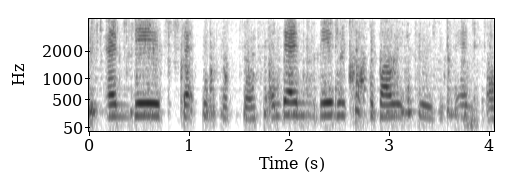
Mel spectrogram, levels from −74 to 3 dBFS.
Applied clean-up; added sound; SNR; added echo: neural mask model RNNoise.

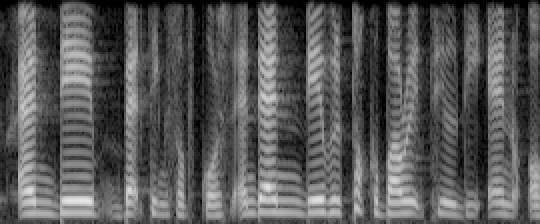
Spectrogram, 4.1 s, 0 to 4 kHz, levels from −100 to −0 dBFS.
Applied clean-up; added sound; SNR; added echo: none; none; none; none.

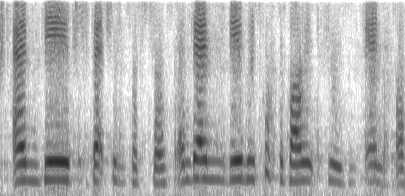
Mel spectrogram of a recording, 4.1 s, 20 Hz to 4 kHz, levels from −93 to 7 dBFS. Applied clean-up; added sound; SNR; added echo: neural separator model SepFormer DNS4.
